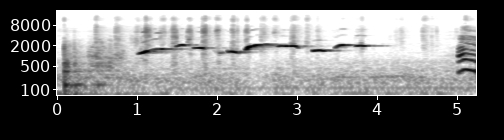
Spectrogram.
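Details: Male pet cockatoo whistling indoors: a string of clear, tuneful whistled notes, some rising and some held, delivered in quick phrases with short pauses, then a brief harsh sound at the very end.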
